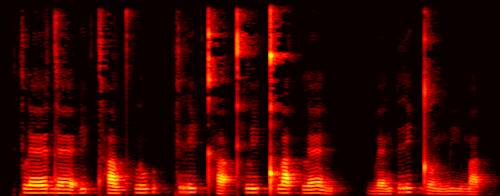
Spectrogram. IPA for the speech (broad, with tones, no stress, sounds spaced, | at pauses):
k l ɛː˦˥ d ɛː˧ ʔ i˦˥ ʔ tʰ a˧ w pʰ l u˦˥ ʔ | k r i˥˩ ʔ kʰ a˨˩ ʔ kʰ l i˥˩ t̚ kʰ w a˥˩ t̚ p l ɛː˥˩ n | b ɛː˩˦ ŋ p r iː˥˩ k̚ d oː˨˩ n m iː˨˩ m a˨˩ t̚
